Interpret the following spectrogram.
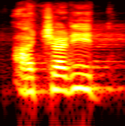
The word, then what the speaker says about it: acharit: Postreros es acharit, así como suena con ch. Se pronuncia ait, aharit.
